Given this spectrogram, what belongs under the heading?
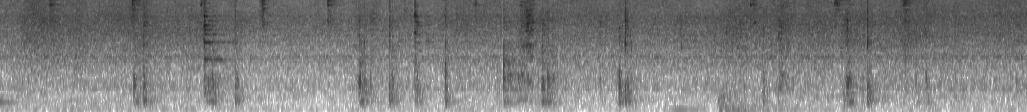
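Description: Food is stirred and cooked in a pan over a steady, close sizzle, punctuated by repeated sharp scraping taps of the stirring utensil, with no speech.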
